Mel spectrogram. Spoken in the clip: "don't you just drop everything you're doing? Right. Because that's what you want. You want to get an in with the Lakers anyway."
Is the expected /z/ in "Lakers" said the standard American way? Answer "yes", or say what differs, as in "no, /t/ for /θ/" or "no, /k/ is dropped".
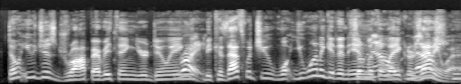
yes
